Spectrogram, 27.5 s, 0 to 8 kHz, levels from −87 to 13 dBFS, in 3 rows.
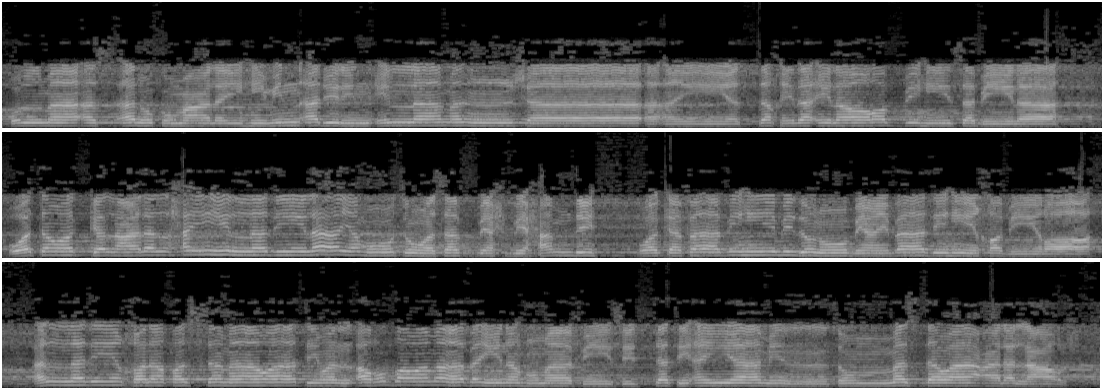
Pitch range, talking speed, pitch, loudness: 165-195 Hz, 85 wpm, 180 Hz, -19 LUFS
